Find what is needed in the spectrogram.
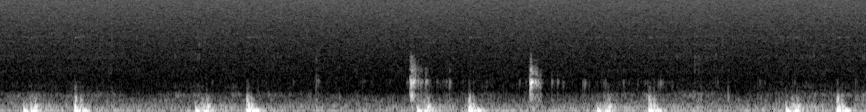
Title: Slow tricuspid valve heart sounds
